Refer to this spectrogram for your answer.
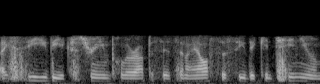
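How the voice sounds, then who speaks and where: A woman talks very fast in a very deep, low voice amid noticeable background noise. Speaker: singer-songwriter. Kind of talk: radio interview answer.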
